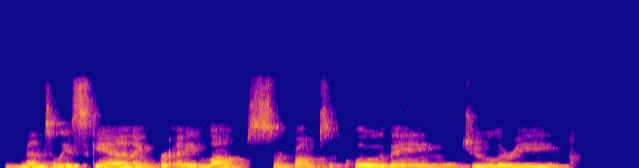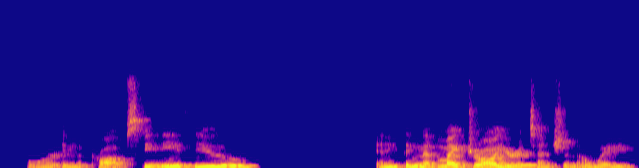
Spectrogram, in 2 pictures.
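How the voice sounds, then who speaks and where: A woman leading a guided meditation as a yoga nidra teacher, speaking in a soothing, gentle, unhurried way with long pauses. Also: fairly low pitch, roomy sound, poor audio.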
